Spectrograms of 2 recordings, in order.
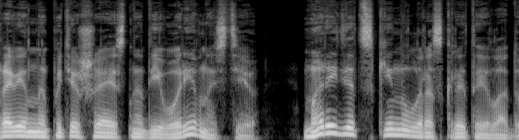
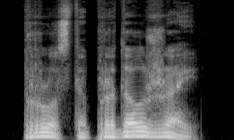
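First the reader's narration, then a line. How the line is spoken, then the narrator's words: Furious hiss. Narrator (Russian): прошипел яростно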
